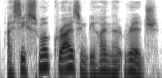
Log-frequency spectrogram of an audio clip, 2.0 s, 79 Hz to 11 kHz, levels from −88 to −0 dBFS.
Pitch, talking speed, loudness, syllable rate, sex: 120 Hz, 205 wpm, -17 LUFS, 6.0 syllables/s, male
